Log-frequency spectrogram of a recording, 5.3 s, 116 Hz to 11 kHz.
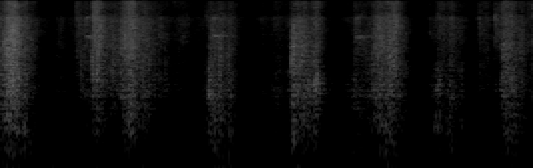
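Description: Faint rustling and scuffing of a Gregory Zulu 30 daypack's fabric as an item is tucked into its inside pocket: a series of short rustles, about two a second.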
